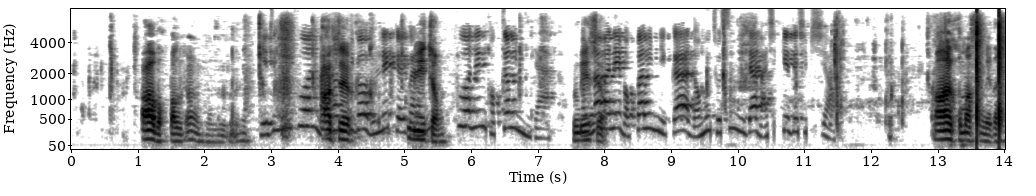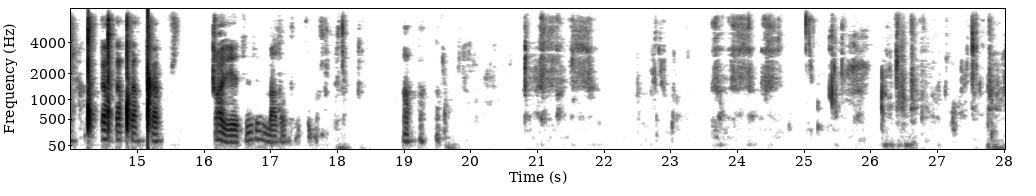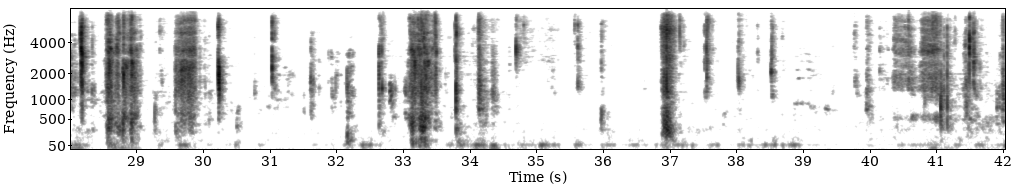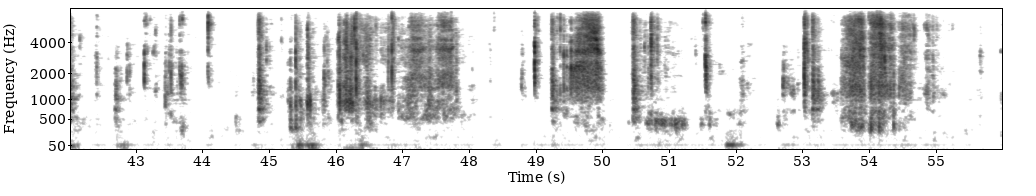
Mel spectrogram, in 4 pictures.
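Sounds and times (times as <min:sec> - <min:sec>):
chewing and crunching food: 0:00.0 - 0:01.1, 0:11.1 - 0:14.3, 0:17.4 - 0:18.6, 0:19.3 - 0:36.2, 0:36.8 - 0:56.0.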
